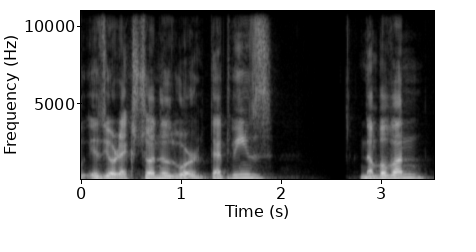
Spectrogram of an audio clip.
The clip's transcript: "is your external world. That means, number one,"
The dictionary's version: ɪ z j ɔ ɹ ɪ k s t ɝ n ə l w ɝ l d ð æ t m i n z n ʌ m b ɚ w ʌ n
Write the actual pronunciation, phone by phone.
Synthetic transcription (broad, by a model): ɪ z j ɔ ɹ ɪ k s t ɝ n ə l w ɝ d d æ t m i n z n ʌ m b ɚ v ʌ n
